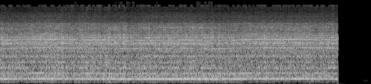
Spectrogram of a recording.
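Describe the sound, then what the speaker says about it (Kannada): A kitchen mixer grinder blends dry fruits in its jar, a loud steady motor whine with a constant hum that runs evenly and then cuts off abruptly into silence, with no voices. "ಎಲ್ಲ ಡ್ರೈ ಫ್ರೂಟ್ಸ್ನು ಮಿಕ್ಸಿ ಮಾಡ್ಕೋಬೇಕು."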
